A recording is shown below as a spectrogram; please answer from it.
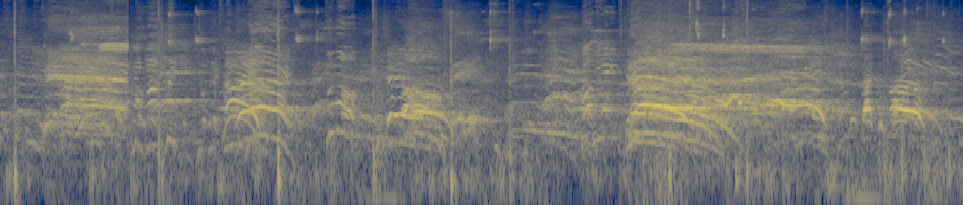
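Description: Basketballs bouncing on a hardwood gym floor and sneakers squeaking, heard as many short rising-and-falling squeals between sharp thuds, all echoing in a large gym.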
